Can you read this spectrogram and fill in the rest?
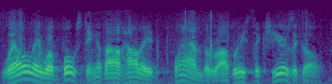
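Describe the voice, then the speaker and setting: Male detective played by an actor, 1940s radio mystery: calm, assured, articulate. Dull old recording, faint noise. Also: medium pitch, fairly quick, close to an everyday voice. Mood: assured, explaining. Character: Jim, calm confident male detective explaining a foiled crime.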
